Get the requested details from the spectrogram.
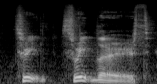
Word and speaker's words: slithered: す、す、す、 Slithered、そこで T H。 Slithered、 Slithered という発音です。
